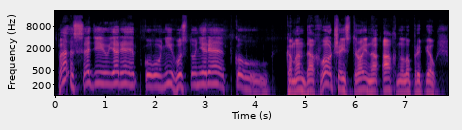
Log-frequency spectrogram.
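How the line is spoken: Mock-serious falsetto hollering. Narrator (Belarusian): Вусач малыха на найвышэйшым сур'ёзе загалёкаў бабскім голасам

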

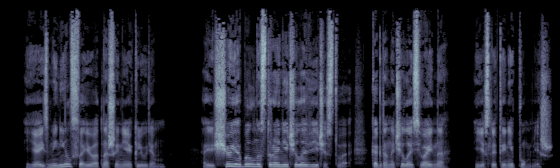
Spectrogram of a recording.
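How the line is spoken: Low-voiced reply, ancient speaker. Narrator (Russian): вполголоса ответил древний

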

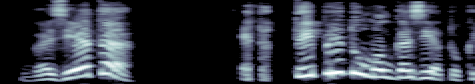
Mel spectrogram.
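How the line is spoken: Shouted. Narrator (Russian): крикнул ему Полуянов

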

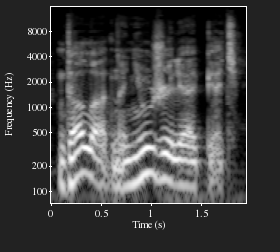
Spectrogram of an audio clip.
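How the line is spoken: Dejected voice. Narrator (Russian): сказал он упавшим голосом

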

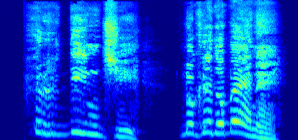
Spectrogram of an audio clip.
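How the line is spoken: Exclamation. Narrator (Italian): esclamò il guascone

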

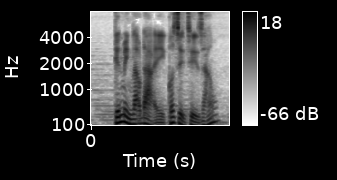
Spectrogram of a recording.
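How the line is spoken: Feigned innocent smile. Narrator (Vietnamese): Nguyên Tịch ... giả bộ nghe như không hiểu, mỉm cười

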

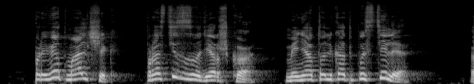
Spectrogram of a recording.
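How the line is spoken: Voice from behind. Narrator (Russian): Раздался голос за спиной

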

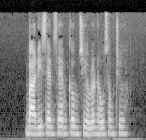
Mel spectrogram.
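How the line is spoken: Cold. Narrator (Vietnamese): Triệu phu nhân lạnh lùng nói

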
